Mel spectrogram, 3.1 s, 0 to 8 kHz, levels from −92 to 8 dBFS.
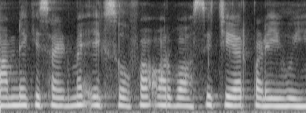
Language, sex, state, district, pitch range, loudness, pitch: Hindi, female, Chandigarh, Chandigarh, 210-225 Hz, -13 LUFS, 215 Hz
